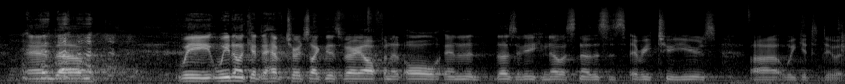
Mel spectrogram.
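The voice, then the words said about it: Australian accent. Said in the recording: “We live in the northern, very remote northern part of Australia, and which is where the funny accent comes from. I just heard it come out.”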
